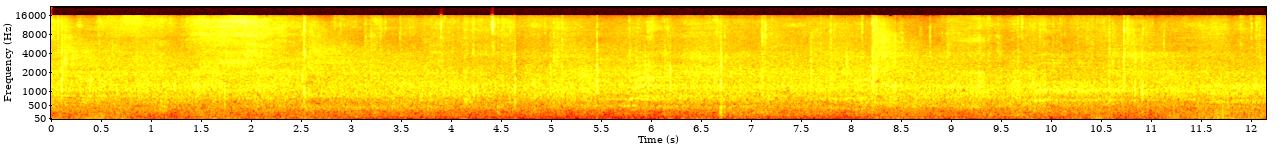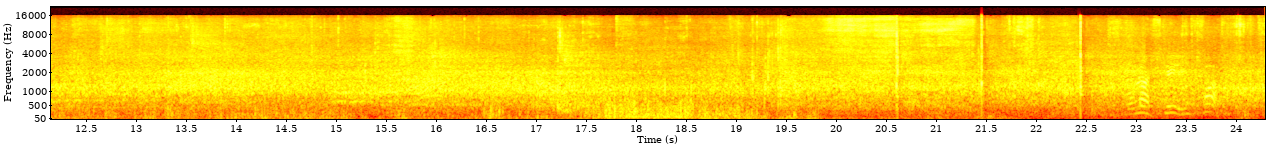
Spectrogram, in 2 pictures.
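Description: Sounds echo around a large indoor rink.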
